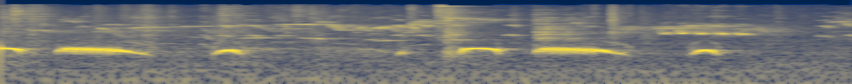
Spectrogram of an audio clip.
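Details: Spotted dove used as a lure bird to provoke wild doves into calling: two low cooing phrases, each a short note, a long drawn-out falling coo, then a short closing note, with faint chirps of other birds behind.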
